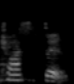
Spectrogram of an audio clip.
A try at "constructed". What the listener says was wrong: there's an S, constructed.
